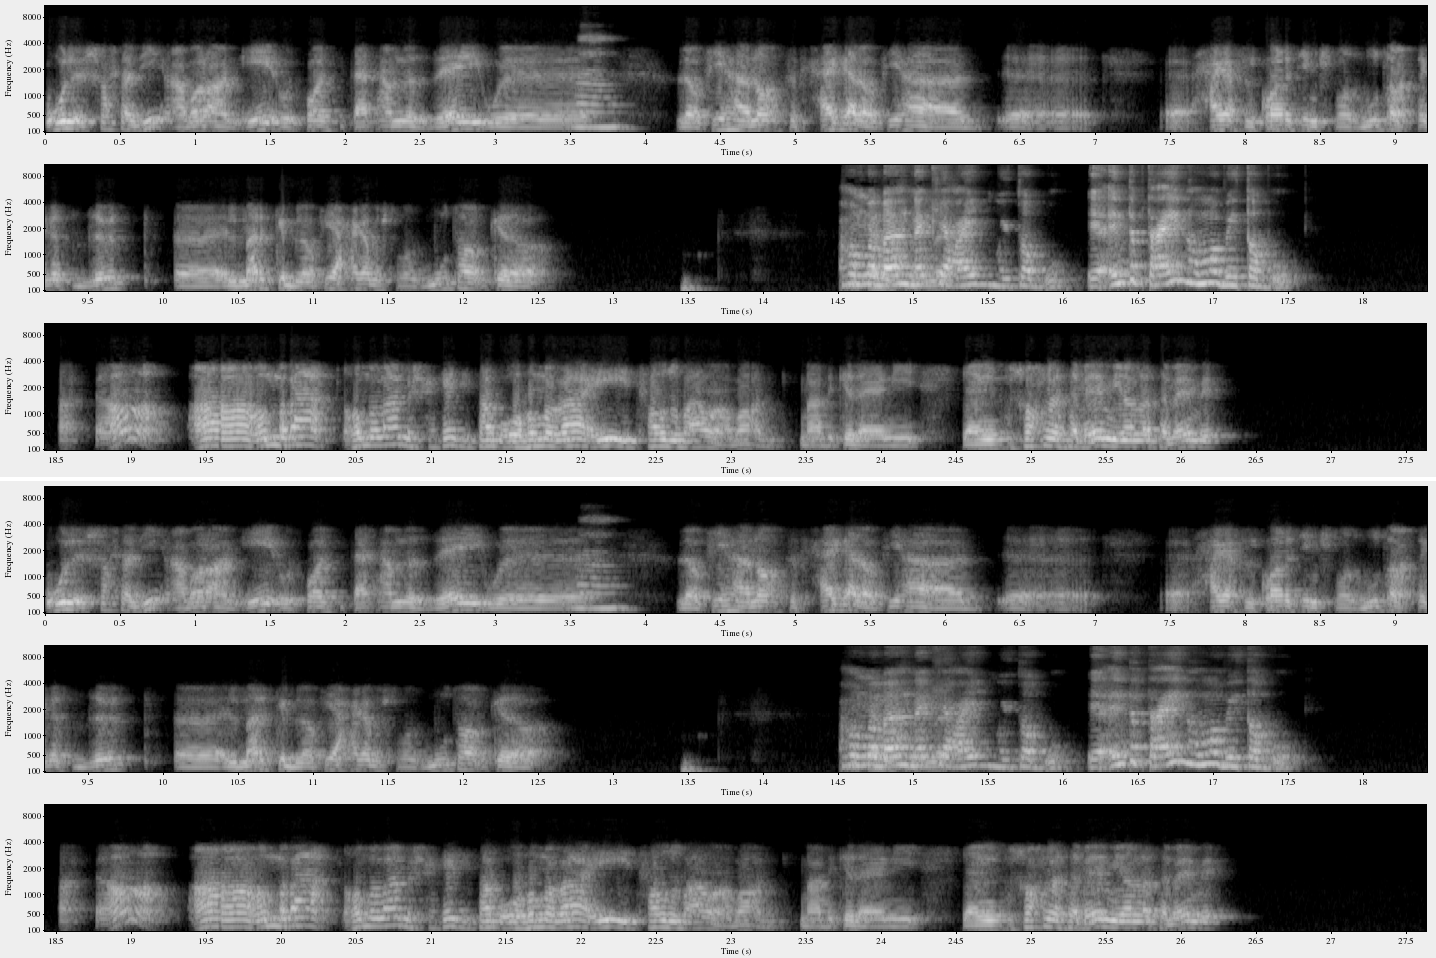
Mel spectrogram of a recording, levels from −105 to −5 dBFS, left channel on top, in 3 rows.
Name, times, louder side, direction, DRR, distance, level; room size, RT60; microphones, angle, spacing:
voice 1, 0.0-3.6 4.2-7.0 7.5-9.7 10.1-12.6 14.5-15.2 18.5-26.2, left 3 dB, 45° left, 1.5 m, -34 dB
voice 2, 3.5-3.9 13.5-13.6 14.5-17.6, left 3 dB, 85° left, 0.9 m, -31 dB
7.5 x 5.1 x 3.8 m
head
